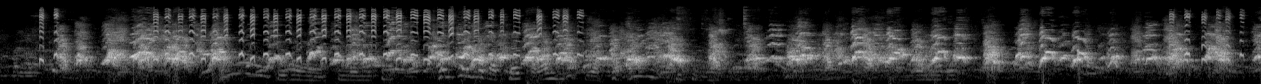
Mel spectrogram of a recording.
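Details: Yorkshire Terriers at a breeder of Maltese and Yorkshire terriers, recorded 16 November 2012 at 21:51, barking nonstop: shrill, rapid, overlapping yaps, several per second, forming a dense unbroken chorus.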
